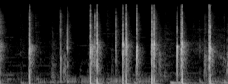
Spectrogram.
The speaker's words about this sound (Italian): Applauso!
